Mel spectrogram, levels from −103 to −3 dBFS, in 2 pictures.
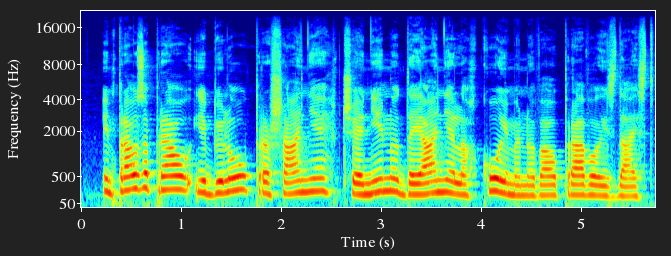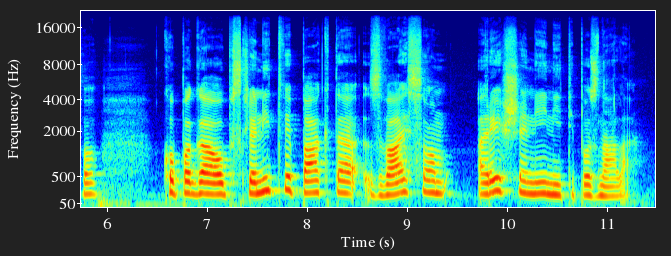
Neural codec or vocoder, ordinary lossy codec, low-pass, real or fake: none; none; 19.8 kHz; real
